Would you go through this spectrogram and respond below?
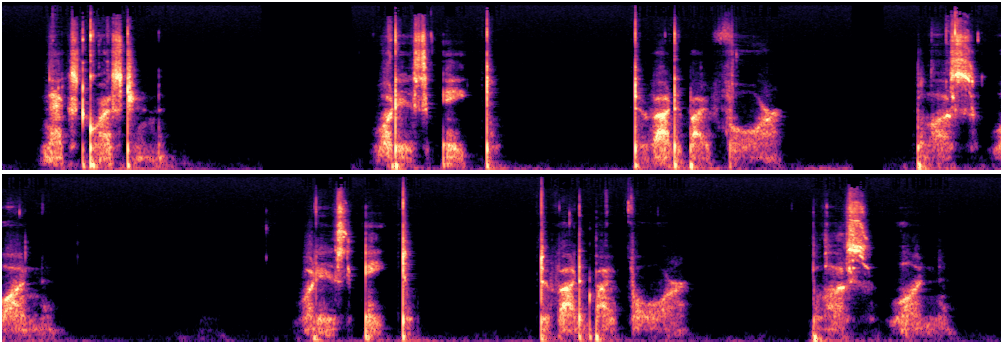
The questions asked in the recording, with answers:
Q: What is 8 divided by 4 plus 1?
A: The answer is 3.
